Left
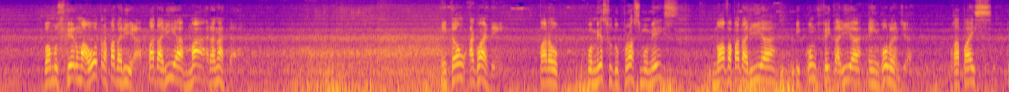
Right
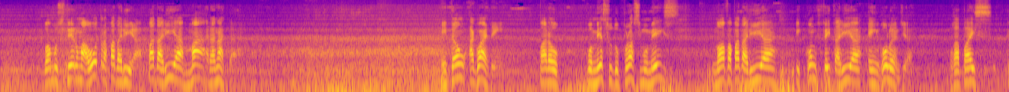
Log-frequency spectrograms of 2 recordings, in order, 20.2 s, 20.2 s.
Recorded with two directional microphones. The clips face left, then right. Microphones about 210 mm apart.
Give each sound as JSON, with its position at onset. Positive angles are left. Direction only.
{"t": 0.8, "sound": "speech", "side_deg": -10}
{"t": 8.8, "sound": "speech", "side_deg": -15}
